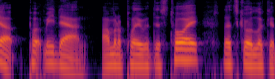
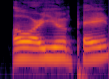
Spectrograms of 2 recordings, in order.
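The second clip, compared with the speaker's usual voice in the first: mock taunting voice, higher and louder; 6 semitones higher, 6 dB louder than usual. Retelling how Gracie reacted to her mom's pain, imitating Gracie mocking. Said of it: "She laughs in her mom's face like a sociopath".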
